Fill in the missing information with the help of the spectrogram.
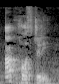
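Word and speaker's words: upholstery: अपहोल्स्टरी, here L is silent।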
